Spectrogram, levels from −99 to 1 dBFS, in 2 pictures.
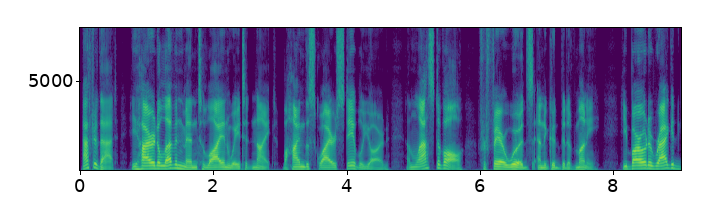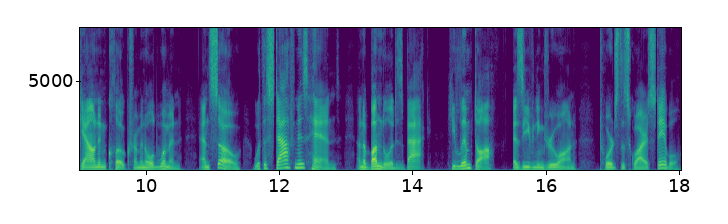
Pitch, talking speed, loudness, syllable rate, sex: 120 Hz, 220 wpm, -23 LUFS, 5.4 syllables/s, male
